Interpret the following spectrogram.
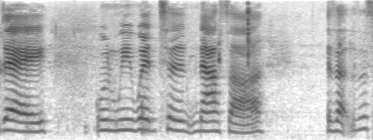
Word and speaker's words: Nassau: I think about you that day when we went to Nassau.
